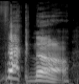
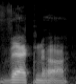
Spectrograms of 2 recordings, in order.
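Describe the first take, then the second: First: It is said in a happy tone. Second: It is said in a sad tone.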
